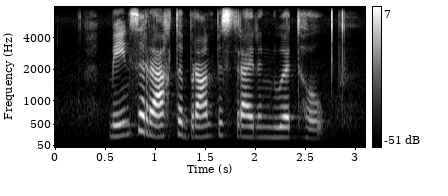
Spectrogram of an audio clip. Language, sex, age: Afrikaans, female, 19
